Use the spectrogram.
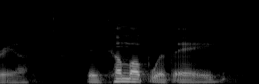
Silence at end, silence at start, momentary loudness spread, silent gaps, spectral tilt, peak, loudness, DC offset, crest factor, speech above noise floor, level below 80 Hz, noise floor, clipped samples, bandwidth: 0.35 s; 0 s; 22 LU; none; -9 dB/octave; -16 dBFS; -34 LUFS; under 0.1%; 20 dB; 39 dB; -70 dBFS; -71 dBFS; under 0.1%; 12.5 kHz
